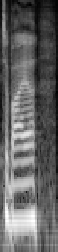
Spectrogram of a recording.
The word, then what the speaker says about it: Tobia: So like it's fine, you know, like the the pronunciation like it I say it Tobiah. Am I even saying it right?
